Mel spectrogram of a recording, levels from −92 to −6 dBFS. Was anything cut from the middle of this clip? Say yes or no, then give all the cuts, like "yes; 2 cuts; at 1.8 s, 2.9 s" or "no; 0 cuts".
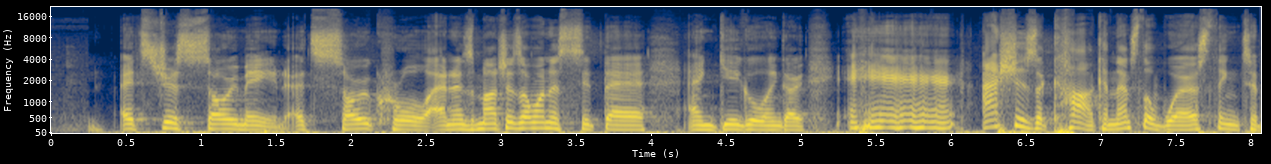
no; 0 cuts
